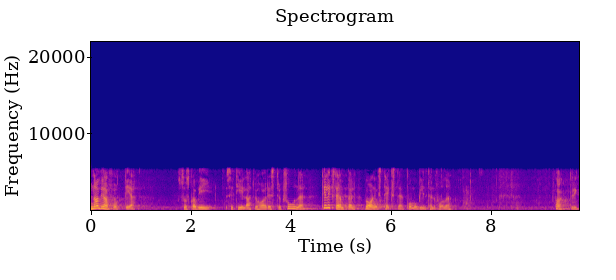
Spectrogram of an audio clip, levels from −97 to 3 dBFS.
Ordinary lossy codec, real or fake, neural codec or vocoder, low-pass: none; fake; codec, 16 kHz, 8 kbps, FunCodec, trained on LibriTTS, 25 frames a second; 5.4 kHz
